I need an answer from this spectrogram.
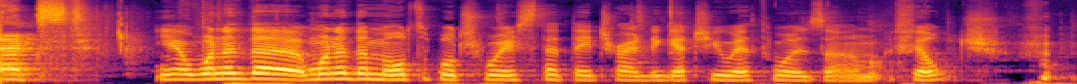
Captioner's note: chuckles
